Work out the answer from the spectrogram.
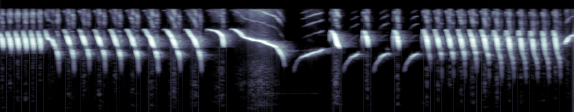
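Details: Singing canary, used to provoke a pet canary into song: a quick trill of descending notes, a loud sweeping whistled phrase with several slurred notes, then a renewed rapid, even, bubbling trill.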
